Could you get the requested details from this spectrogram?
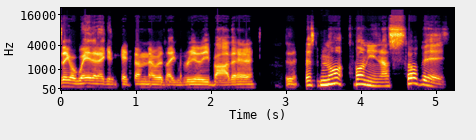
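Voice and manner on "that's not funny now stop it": put-on annoyed girlfriend. Imitating the girlfriend scolding him to stop flicking her earrings, mock annoyed. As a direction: play the irritated girlfriend telling him to quit.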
